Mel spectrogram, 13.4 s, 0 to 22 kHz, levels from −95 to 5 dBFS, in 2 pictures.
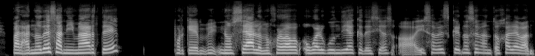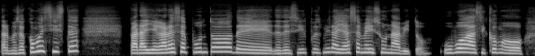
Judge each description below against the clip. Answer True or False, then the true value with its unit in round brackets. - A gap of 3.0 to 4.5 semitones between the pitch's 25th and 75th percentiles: True (3.4 semitones)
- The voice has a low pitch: False (230 Hz)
